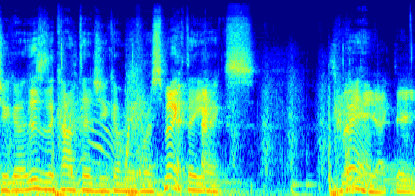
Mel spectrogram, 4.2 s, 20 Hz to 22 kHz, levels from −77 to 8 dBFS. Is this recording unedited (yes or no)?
yes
